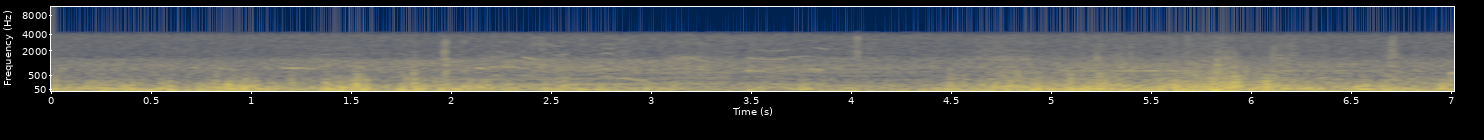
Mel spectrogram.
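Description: Wind blusters against the microphone outdoors.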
